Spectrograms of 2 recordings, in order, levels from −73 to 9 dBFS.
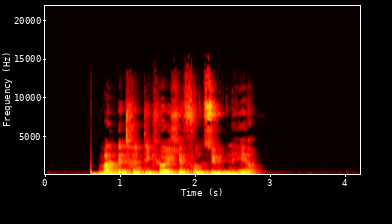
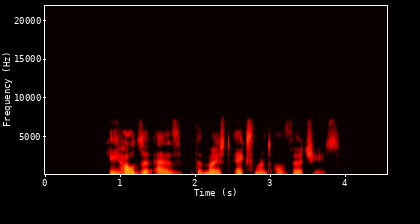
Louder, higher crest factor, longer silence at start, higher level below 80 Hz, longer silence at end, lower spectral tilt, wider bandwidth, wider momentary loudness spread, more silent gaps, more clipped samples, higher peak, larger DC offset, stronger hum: first, -15 LUFS vs -32 LUFS; second, 16 dB vs 24 dB; second, 0.6 s vs 0.85 s; first, -30 dBFS vs -68 dBFS; first, 1.35 s vs 0.65 s; about the same, -5 dB/octave vs -5.5 dB/octave; first, 14.5 kHz vs 7.8 kHz; second, 9 LU vs 14 LU; neither; neither; first, -2 dBFS vs -10 dBFS; neither; neither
